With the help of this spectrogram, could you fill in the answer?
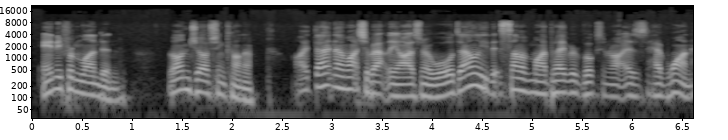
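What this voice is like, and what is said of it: Put-on English accent. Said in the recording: “He wants me to read this in an English accent ... You got better towards the end.”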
